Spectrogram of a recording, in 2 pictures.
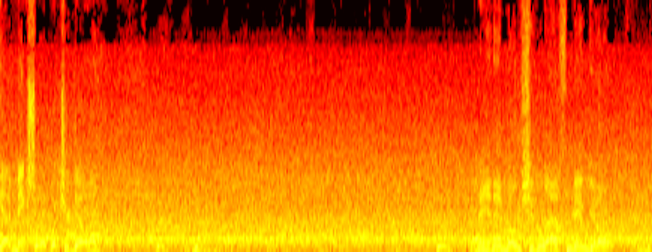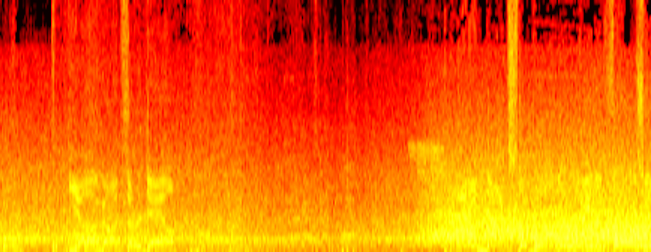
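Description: A large stadium crowd murmurs steadily and then bursts into a loud roar.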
